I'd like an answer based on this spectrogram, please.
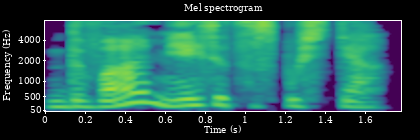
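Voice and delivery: ordinary delivery

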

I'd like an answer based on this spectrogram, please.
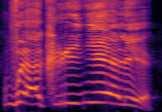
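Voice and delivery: high, loud, slow outraged shout; furious yell. A narrator's reading. Stevens yells at the crew in fury, high loud. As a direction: scream at them in outrage.

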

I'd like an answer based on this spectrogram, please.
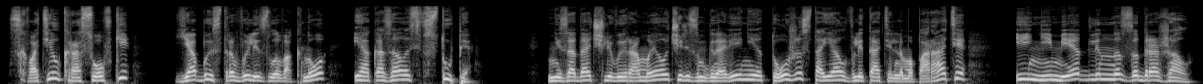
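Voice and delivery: ordinary delivery, nothing marked

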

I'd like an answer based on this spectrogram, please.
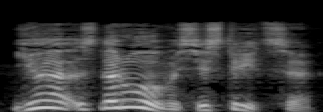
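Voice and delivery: lightly voiced sad child; gloomy child. A narrator's reading. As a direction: answer like a listless little girl. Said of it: "как-то уныло ответила Даша".

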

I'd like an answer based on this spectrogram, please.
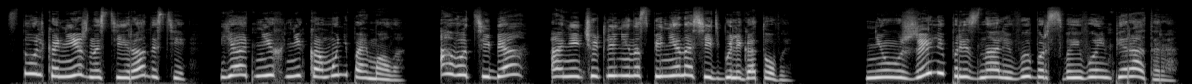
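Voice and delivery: весёлый пьяненький голос; рассуждать навеселе; захмелевшая подруга. Acted. (голос захмелевшей подруги)

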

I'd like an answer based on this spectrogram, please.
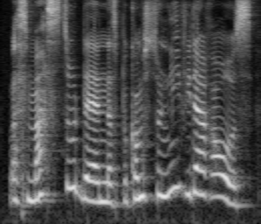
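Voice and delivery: amused cry at a sauce-splattered shirt; laughing out loud. A narrator's reading. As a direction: tease him between bursts of laughter. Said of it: "Vincent lachte ausgelassen".

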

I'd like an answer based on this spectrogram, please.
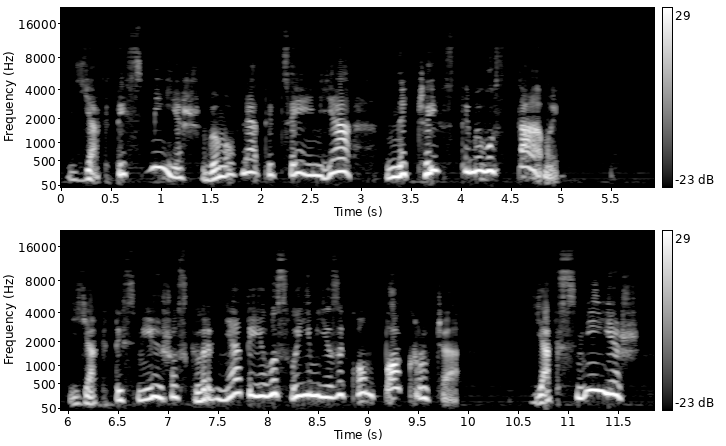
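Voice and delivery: slow, shrill-high outraged tirade; high-pitched rage. Acted. Bellatrix rages at Harry for saying the name, high and slow. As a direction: spit out every word in fury.

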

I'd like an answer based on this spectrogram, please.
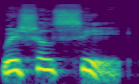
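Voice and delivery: slow, grand, high-pitched pronouncement; majestic. A narrator's reading. Porthos answers the wife's plea, majestic. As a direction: keep them waiting, loftily drawn out. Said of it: "said Porthos majestically".

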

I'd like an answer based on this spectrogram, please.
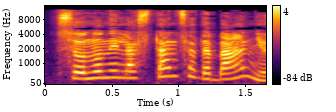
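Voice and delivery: high-pitched theatrical despair; tragic tone. A narrator's reading. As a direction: exclaim it as if it were a tragedy. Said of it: "esclamò con tono tragico".

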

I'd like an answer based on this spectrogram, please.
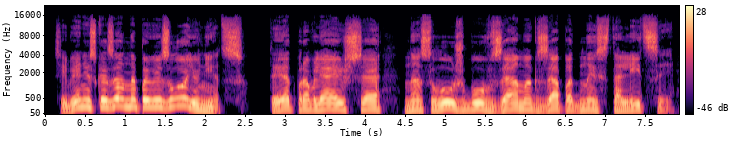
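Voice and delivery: loud, gruff-sounding captain; ship captain. Acted. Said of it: "сказал ему капитан судна".

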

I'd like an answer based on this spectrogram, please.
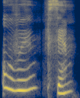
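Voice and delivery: high, sighing fairy voice; sad fairy sigh. A narrator's reading. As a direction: sigh it out sadly. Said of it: "печально вздохнула она".

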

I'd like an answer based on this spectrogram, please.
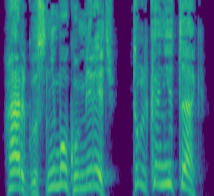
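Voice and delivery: high, climbing cry of disbelief; anguished denial. A narrator's reading. Hero hears friend is dead, anguished high denial. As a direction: refuse the news, pitch soaring.

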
